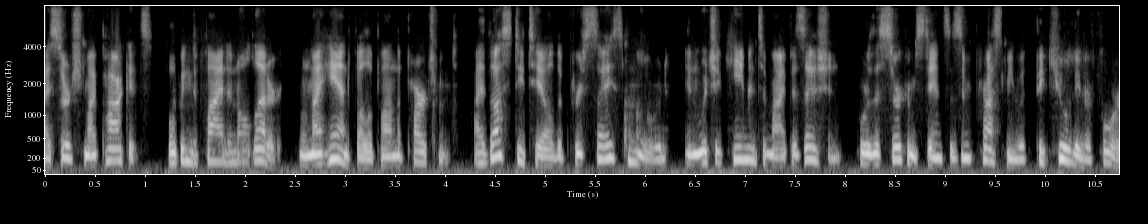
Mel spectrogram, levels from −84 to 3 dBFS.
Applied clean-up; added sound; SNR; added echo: neural diffusion model UNIVERSE++.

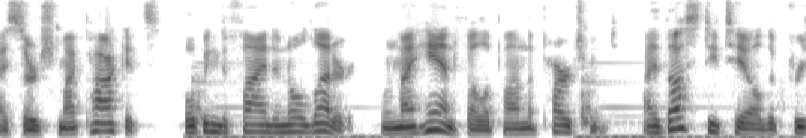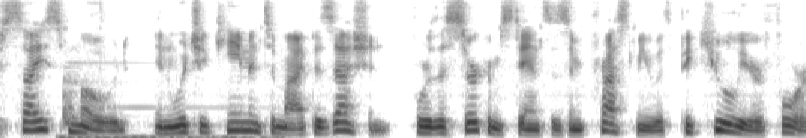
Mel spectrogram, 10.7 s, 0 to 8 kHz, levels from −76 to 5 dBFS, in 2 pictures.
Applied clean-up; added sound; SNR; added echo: none; Gong; 16 dB; none.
